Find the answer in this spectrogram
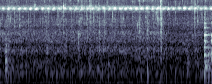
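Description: Noodle omelette frying in hot oil in a wok: a steady sizzle, with a spatula working in the pan near the end.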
